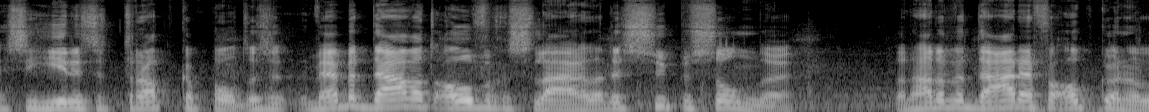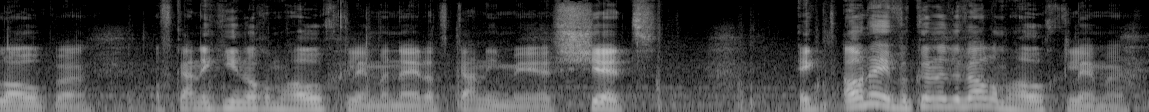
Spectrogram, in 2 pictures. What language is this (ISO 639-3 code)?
nld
